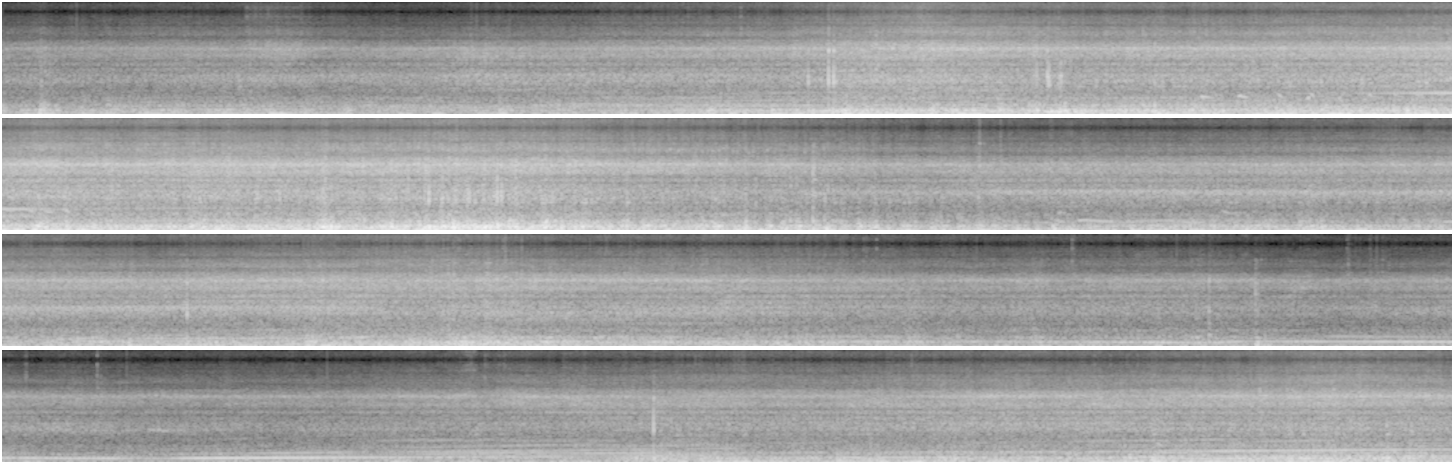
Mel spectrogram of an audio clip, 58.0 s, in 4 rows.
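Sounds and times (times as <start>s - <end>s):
car engine running hard: 0.0s - 58.0s
wind and road noise: 0.0s - 58.0s.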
